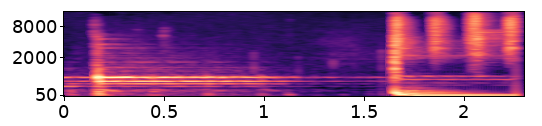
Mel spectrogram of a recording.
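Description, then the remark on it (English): A chime is struck and rings on with steady, layered mid-pitched tones, then a second, louder strike comes in with a burst of bright, noisy sound over the ringing. “now the chimes are coming in. So they are coming in now.”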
